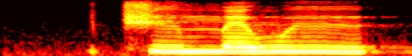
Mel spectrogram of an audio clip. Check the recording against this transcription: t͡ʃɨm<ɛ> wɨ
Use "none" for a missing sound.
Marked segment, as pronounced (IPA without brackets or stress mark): ɛ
